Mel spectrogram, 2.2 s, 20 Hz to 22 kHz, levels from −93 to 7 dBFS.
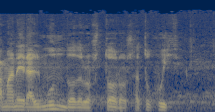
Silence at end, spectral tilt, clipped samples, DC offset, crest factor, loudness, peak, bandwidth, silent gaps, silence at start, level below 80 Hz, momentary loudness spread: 0 s; -3.5 dB/octave; under 0.1%; under 0.1%; 22 dB; -25 LUFS; -4 dBFS; 15.5 kHz; none; 0 s; -60 dBFS; 11 LU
